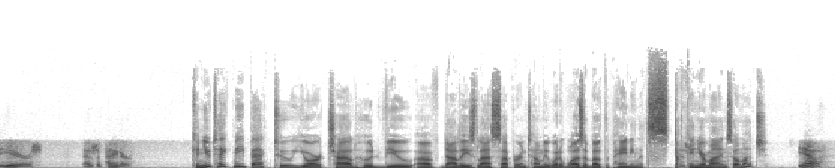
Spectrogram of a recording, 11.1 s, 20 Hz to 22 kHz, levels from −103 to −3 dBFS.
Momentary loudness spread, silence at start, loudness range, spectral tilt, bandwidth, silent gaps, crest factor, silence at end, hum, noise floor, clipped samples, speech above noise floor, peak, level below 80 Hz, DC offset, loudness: 12 LU; 0 s; 4 LU; -4.5 dB/octave; 15 kHz; none; 16 dB; 0 s; none; -64 dBFS; under 0.1%; 32 dB; -16 dBFS; -58 dBFS; under 0.1%; -32 LUFS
